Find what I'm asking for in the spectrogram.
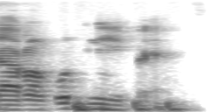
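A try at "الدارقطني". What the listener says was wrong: Darul Qutni. Itu ada macam-macam. Yang penting bukan Darul. Ada Rukutni. Bukan Adar Al-Qutni, bukan. Ya, ada Rukutni.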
